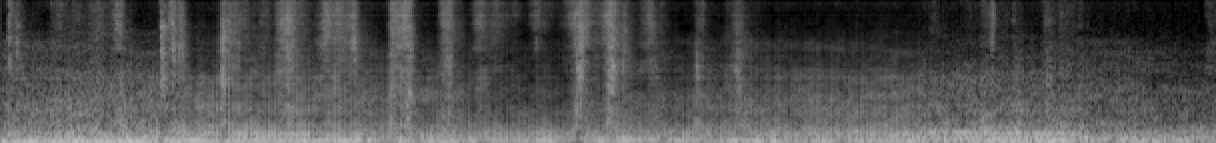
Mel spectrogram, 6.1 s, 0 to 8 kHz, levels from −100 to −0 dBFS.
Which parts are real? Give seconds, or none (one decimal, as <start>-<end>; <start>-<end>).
0.0-0.9; 4.6-6.1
